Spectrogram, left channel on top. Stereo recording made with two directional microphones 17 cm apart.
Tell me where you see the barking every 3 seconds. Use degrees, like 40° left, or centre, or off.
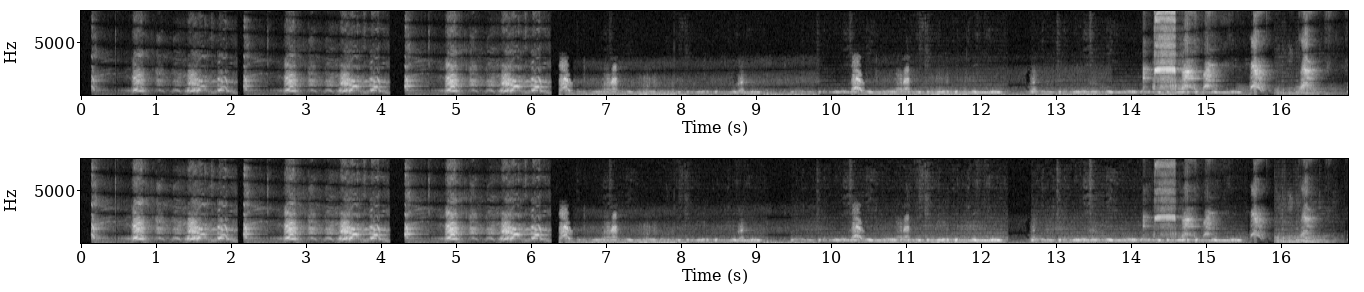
40° right, 10° right, 10° left, 30° left, 40° left, 50° left.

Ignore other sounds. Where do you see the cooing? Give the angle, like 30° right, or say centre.
40° right.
